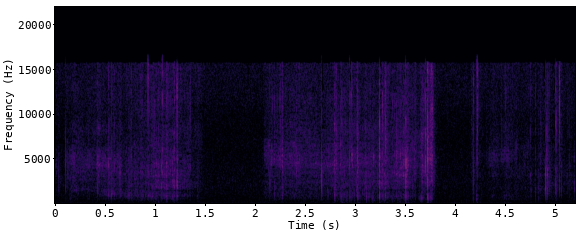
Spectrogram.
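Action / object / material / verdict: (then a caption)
scrape / sequin-covered notebook / sequins / none. Long nails scratch and brush across the sequins on a sequin-covered notebook held up in the air. The result is a quiet, steady crinkly rustle broken by sharp, bright clicks and brief flurries as the sequins flip under the nails.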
